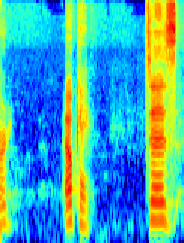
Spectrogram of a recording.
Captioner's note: speaking faintly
